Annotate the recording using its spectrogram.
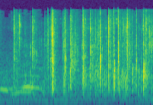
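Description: Irregular sharp clicks and taps, many in quick succession, with a faint wavering tone in the first half second.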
